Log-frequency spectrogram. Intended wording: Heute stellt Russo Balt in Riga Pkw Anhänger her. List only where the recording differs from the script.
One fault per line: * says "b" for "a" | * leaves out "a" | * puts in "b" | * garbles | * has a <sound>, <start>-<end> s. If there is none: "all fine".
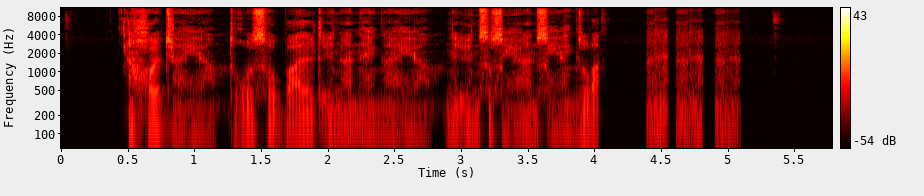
* says "her" for "stellt"
* leaves out "Riga Pkw"
* garbles
* has a laugh, 4.4-5.1 s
